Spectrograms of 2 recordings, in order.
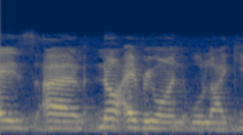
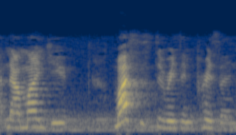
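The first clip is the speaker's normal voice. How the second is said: normal talking voice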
